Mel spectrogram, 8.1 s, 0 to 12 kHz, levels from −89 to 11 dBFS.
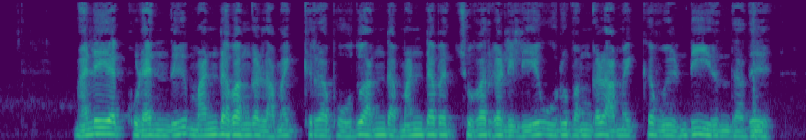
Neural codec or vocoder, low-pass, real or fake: none; 10.8 kHz; real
